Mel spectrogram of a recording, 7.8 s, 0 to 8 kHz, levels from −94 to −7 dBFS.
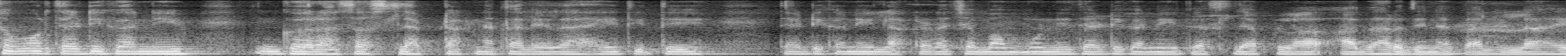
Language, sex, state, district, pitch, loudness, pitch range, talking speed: Marathi, male, Maharashtra, Pune, 120 Hz, -16 LUFS, 115-125 Hz, 155 wpm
